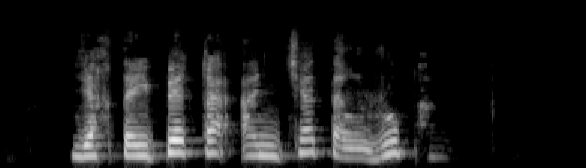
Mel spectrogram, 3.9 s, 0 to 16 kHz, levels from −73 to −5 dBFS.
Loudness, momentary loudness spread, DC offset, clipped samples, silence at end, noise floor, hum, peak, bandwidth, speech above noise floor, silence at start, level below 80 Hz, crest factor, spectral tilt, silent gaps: -24 LUFS; 9 LU; under 0.1%; under 0.1%; 1 s; -74 dBFS; none; -6 dBFS; 8.8 kHz; 50 dB; 0.5 s; -76 dBFS; 20 dB; -6 dB/octave; none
